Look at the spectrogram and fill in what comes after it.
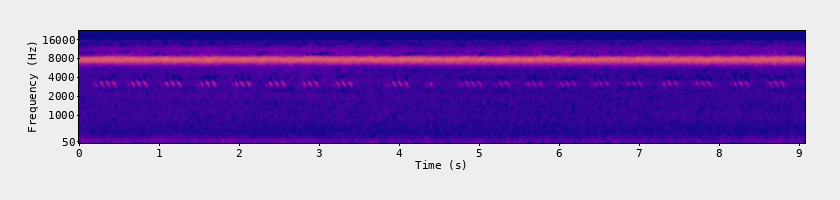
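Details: Cricket chirps in a regular run, each a quick triple-pulsed burst about every 0.4 seconds, set against a constant shrill hiss and low rumbling noise.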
